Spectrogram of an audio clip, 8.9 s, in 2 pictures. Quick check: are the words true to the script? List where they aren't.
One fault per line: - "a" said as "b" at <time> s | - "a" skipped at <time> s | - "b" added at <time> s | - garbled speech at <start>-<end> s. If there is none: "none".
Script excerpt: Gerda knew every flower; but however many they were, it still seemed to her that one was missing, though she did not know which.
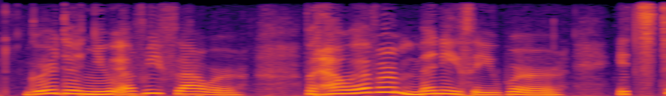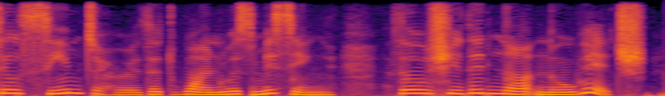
none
